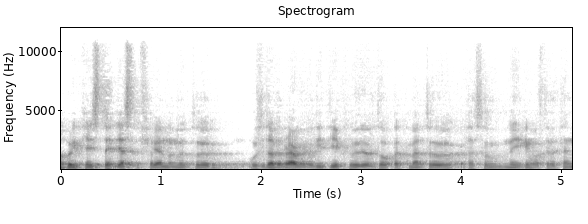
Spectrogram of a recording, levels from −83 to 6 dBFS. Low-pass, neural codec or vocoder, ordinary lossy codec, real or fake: 10.8 kHz; codec, 16 kHz in and 24 kHz out, 0.8 kbps, FocalCodec, streaming, 65536 codes; MP3, 48 kbps; fake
